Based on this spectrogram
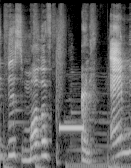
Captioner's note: beep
